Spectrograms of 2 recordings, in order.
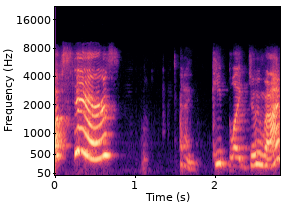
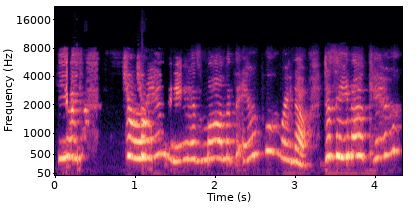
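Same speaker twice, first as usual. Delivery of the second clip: worked-up rant; 9 semitones higher than usual. Retold or imitated. Worked-up rant about husband.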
